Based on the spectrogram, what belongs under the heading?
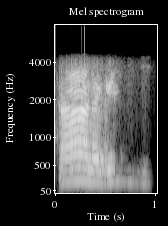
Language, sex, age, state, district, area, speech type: Telugu, female, 30-45, Andhra Pradesh, East Godavari, rural, conversation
